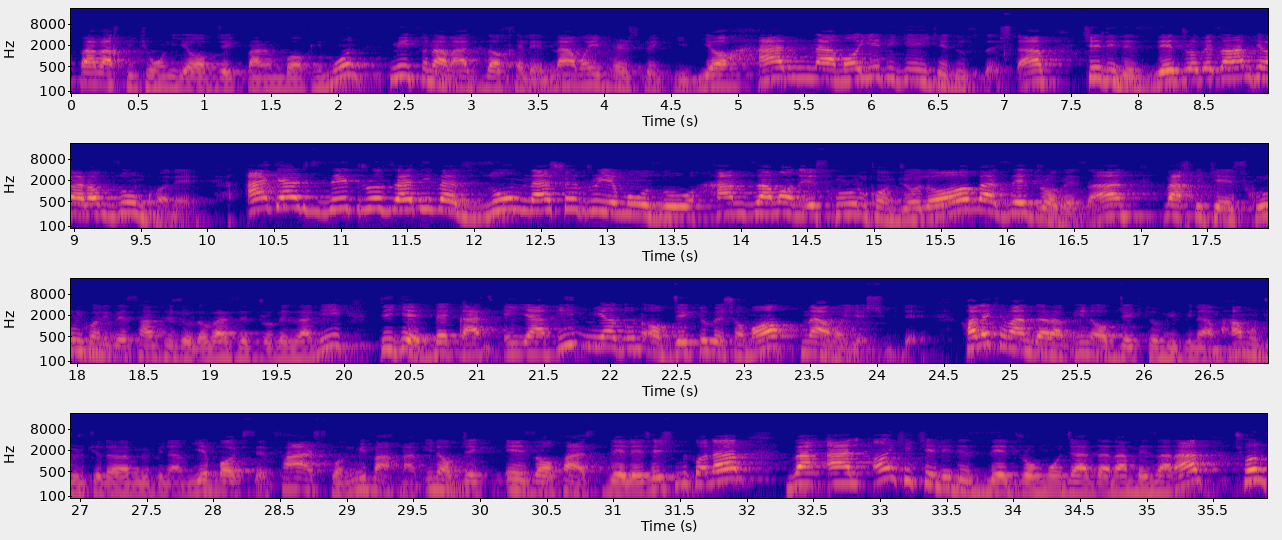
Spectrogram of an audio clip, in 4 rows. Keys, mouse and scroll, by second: 6.1 alt+w, 6.9 alt+z, 8.6 scroll down 1, 14.2 scroll up 1, 14.4-17.1 typing, 14.9 scroll up 1, 15.5 scroll up 1, 16.1-16.4 scroll up 1, 16.7-17.1 scroll up 1, 23.9-24.8 scroll down 1, 26.6-30.2 scroll up 1, 30.9 Delete, 32.8 z.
